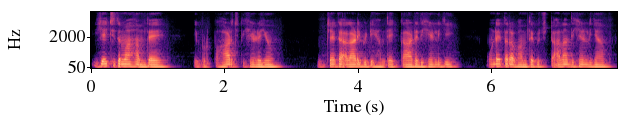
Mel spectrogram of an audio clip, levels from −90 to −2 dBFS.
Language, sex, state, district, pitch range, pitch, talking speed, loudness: Hindi, male, Uttarakhand, Uttarkashi, 110-115 Hz, 110 Hz, 220 wpm, -20 LUFS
